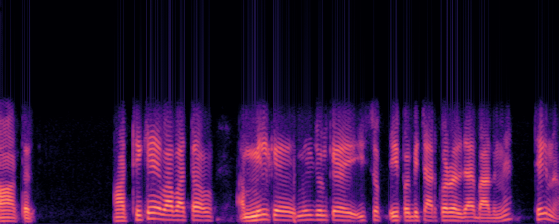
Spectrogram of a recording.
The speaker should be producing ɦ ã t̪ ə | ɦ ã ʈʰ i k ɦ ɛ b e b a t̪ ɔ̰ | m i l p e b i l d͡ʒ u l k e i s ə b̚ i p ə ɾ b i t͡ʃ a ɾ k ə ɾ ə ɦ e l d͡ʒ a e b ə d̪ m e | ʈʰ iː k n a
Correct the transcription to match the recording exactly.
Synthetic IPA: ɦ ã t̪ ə | ɦ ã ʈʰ i k ɦ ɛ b a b a t̪ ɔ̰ | m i l k e m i l d͡ʒ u l k e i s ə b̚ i p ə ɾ b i t͡ʃ a ɾ k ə ɾ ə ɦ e l d͡ʒ a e b a d̪ m e | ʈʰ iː k n a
